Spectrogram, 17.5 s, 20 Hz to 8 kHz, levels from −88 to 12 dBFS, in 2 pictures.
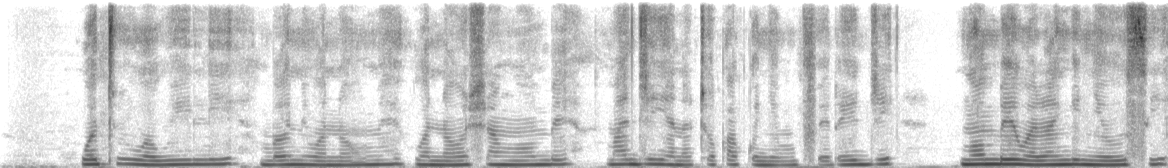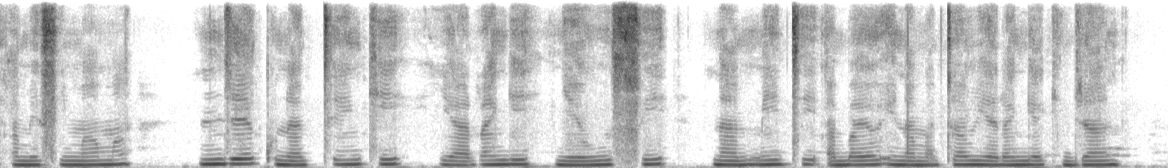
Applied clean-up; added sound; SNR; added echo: none; none; none; none.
